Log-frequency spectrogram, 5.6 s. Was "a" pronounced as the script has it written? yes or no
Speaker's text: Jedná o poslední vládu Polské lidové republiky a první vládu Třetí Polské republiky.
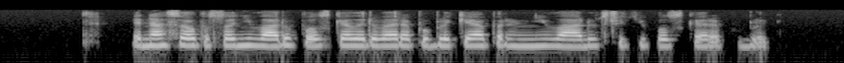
yes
